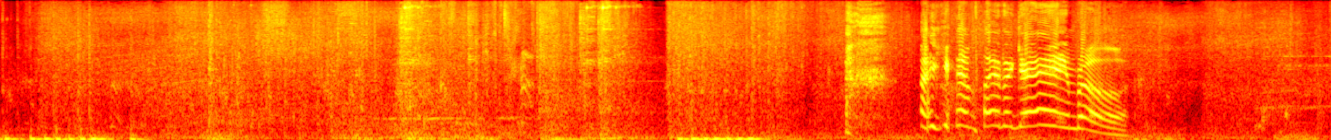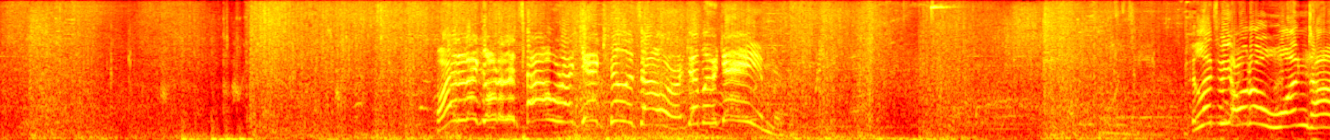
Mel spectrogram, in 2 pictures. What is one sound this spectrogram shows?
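Fantasy combat effects clash, whoosh and thump.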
